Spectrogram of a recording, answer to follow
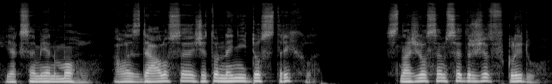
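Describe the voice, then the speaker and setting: A man reading a first-person horror story as scripted narration, with a measured, steady storytelling delivery. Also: medium pitch, dry recording, studio quality.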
